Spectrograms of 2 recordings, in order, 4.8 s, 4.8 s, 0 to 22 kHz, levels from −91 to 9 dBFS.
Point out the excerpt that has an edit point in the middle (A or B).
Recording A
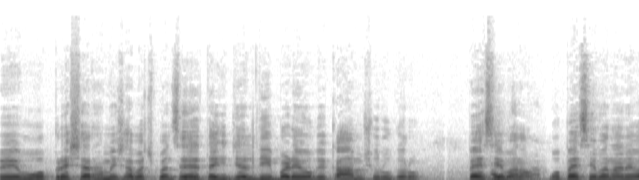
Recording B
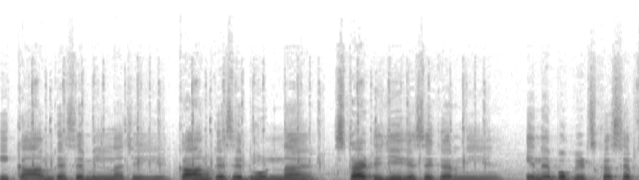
B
